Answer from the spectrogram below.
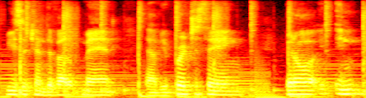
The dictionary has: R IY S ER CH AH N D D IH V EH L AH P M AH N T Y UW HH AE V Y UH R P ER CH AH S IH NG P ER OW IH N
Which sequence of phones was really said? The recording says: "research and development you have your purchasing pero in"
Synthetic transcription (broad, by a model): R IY S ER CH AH N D D IH V EH L AH P M AH N T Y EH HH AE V Y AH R P ER CH AH S IH NG B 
